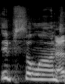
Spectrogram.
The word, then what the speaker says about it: Ypsilanti: So Mark Preston of Yokohama, Michigan. – Ypsilanti, Michigan. – Yokohama. – I'm not pronouncing that. – It's not Yokohama. – That's like, it's Ypsilanti.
